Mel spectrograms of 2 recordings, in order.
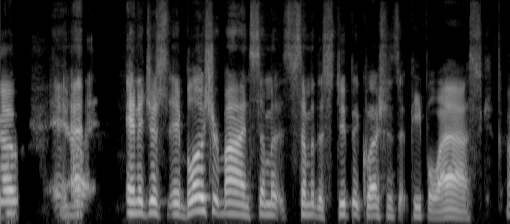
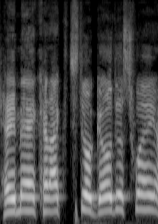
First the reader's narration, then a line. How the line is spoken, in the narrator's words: yelling from across the bridge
